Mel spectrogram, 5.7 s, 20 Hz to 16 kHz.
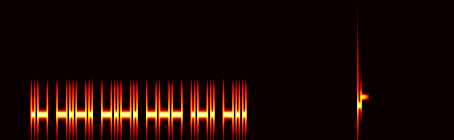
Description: Morse code, heard as a keyed tone, about 30 wpm, 700 Hz. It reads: ACCORD
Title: ING Suffix - Top 100 Words with Base Words 30wpm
